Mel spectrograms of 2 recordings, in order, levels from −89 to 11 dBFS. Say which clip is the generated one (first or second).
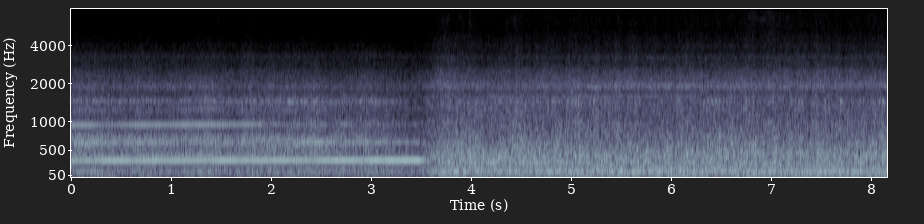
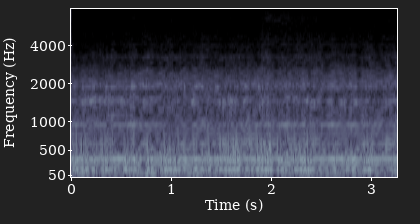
second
